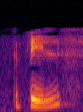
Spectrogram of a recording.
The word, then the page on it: d'r Pelz: Bas Rhin; Herrlisheim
